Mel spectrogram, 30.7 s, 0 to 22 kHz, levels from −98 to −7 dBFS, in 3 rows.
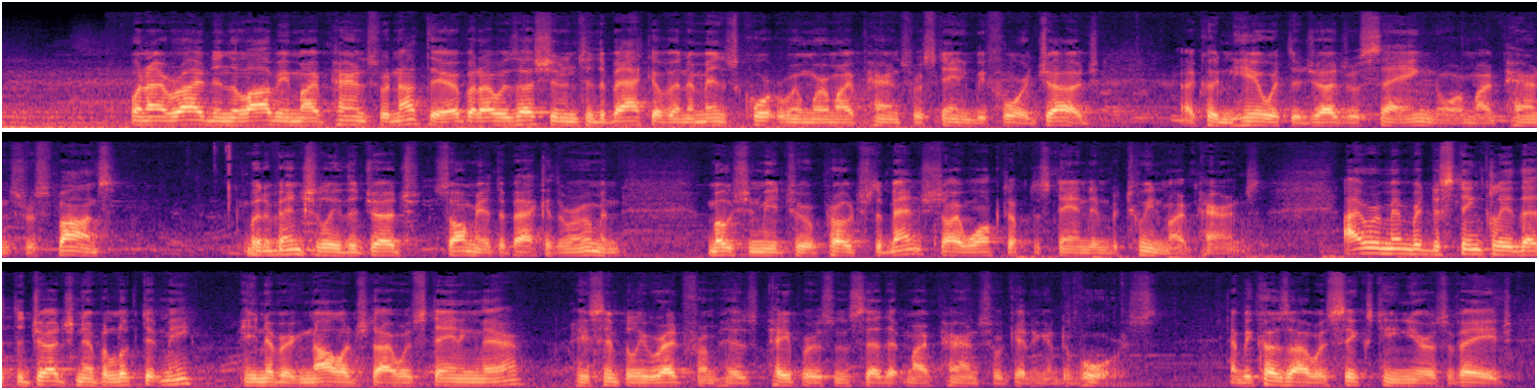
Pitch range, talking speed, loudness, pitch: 100-120 Hz, 215 wpm, -22 LUFS, 110 Hz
